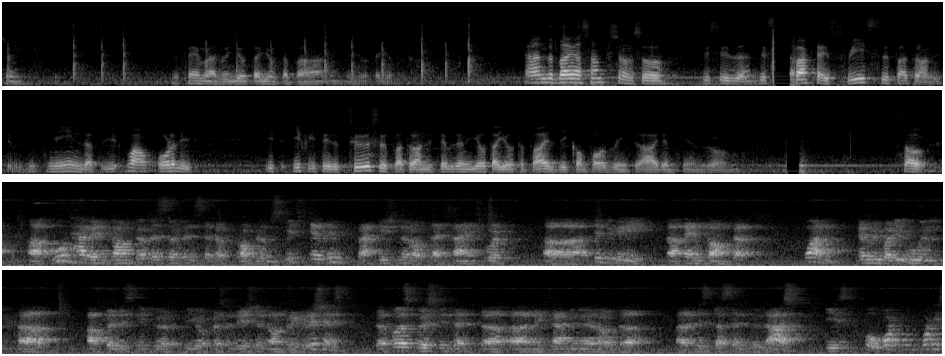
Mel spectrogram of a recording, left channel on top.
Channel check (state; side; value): different; both; correlation 0.00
